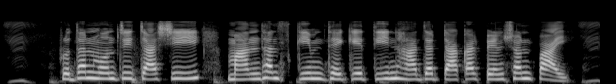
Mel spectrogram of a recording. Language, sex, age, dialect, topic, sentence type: Bengali, female, 25-30, Northern/Varendri, agriculture, statement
